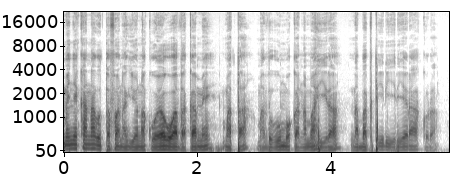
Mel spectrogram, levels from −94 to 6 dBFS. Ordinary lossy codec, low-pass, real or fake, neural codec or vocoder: none; none; real; none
